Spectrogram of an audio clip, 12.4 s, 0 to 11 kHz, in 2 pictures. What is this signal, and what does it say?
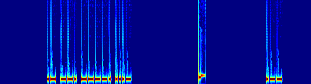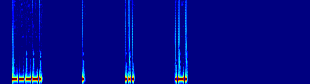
Morse code, heard as a keyed tone, about 36 wpm, spaced as for 14 wpm, 700 Hz. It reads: AG9V W9ESR
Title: USA Call Signs - 8x Character Spacing - 35wpm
